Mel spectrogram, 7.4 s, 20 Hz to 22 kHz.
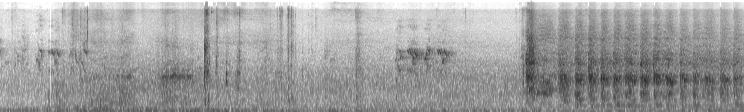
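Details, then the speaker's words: Subaru EZ30 H6 engine freshly resealed and refitted in a Liberty wagon, fuel pump disconnected to build oil pressure; starter whirs with an even beat of about four pulses a second, engine spinning freely without firing: normal oil-priming crank. "I've got the fuel pump disconnected for now, so I can prime the motor, get some oil in it."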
